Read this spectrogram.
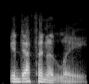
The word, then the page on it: indefinitely: American English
